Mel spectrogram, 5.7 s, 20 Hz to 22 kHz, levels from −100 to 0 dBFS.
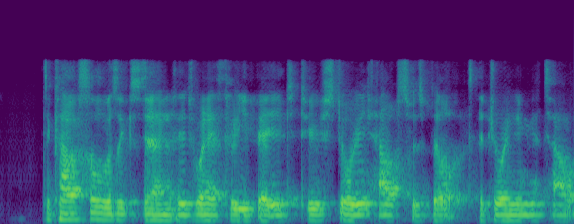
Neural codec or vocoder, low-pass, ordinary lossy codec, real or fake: codec, 16 kHz, 2 kbps, FreqCodec, smaller model; 7.2 kHz; none; fake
